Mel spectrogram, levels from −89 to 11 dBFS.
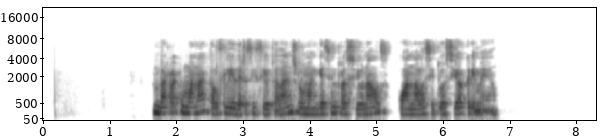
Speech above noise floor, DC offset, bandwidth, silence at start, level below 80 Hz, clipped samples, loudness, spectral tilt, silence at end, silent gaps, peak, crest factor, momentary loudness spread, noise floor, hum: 68 dB; under 0.1%; 8 kHz; 1.65 s; -58 dBFS; under 0.1%; -19 LUFS; -5 dB/octave; 1.5 s; none; -2 dBFS; 18 dB; 6 LU; -87 dBFS; none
